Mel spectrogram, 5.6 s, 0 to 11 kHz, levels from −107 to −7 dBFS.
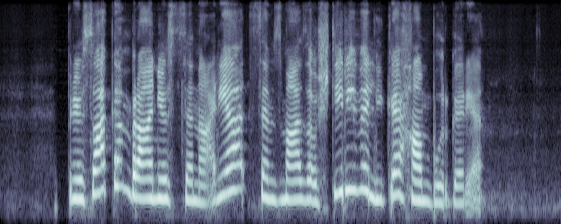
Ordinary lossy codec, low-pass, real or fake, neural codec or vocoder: none; none; fake; vocoder, 22.05 kHz, 80 mel bands, HiFi-GAN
